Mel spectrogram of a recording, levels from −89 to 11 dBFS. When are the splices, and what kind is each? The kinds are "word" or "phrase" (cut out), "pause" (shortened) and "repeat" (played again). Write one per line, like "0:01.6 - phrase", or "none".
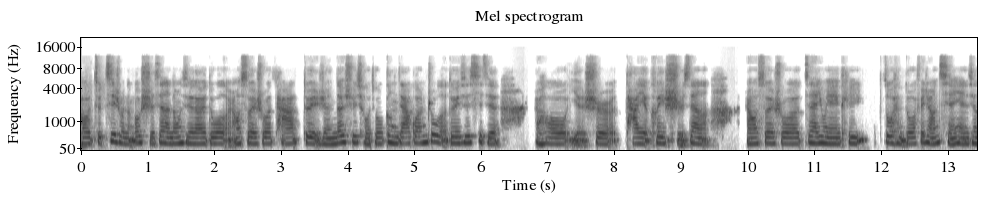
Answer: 0:10.9 - word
